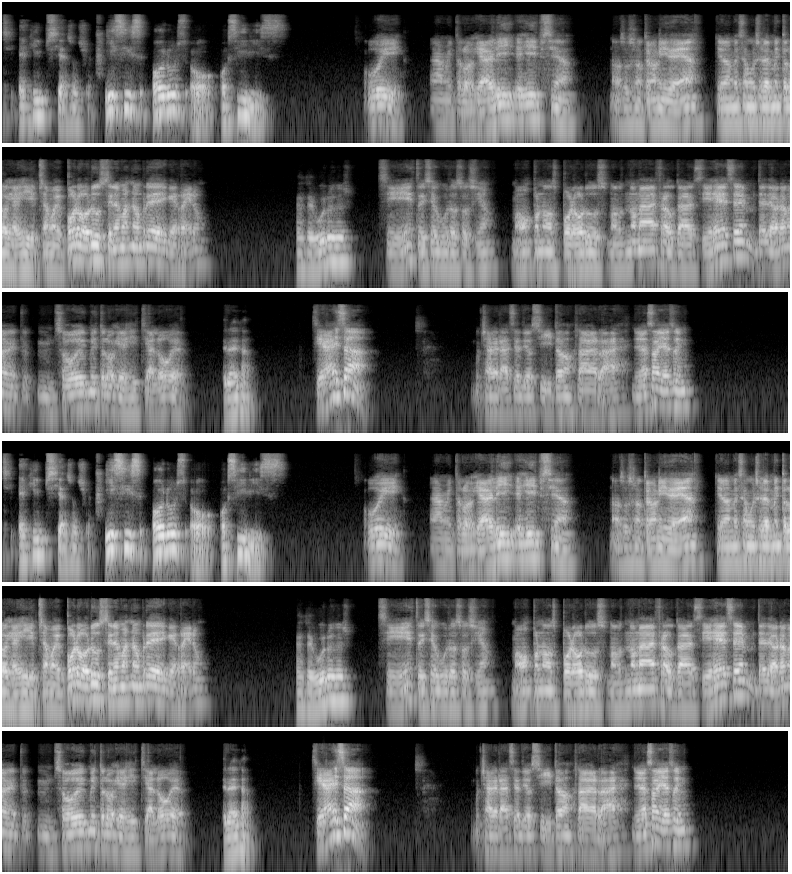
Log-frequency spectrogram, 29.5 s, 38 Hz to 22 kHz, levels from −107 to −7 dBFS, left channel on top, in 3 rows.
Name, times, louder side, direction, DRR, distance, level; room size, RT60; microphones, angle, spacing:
voice 1, 0.0-3.5 13.5-14.2 22.5-22.8, right 3 dB, 65° right, 0.9 m, -28 dB
voice 2, 4.6-5.0 5.3-7.1 7.6-12.3 14.6-16.0 16.2-19.9 20.1-21.9 23.6-24.2 25.7-28.2, right 3 dB, 40° right, 1.3 m, -27 dB
5.0 x 2.2 x 3.7 m
head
